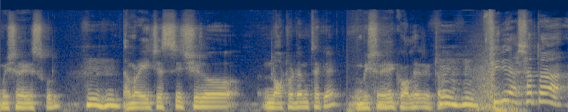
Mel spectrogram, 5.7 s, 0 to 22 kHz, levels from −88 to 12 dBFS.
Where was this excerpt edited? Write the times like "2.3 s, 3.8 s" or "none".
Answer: 1.2 s, 3.4 s, 4.8 s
